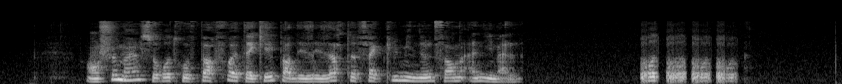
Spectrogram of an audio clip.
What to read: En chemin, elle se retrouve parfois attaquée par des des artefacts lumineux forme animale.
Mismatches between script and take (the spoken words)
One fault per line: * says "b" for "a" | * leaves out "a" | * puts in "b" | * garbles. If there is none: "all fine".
all fine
